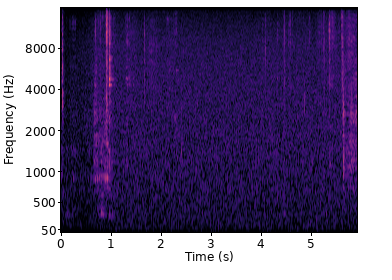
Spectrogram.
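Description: Small plastic parts click and rustle softly between fingers.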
